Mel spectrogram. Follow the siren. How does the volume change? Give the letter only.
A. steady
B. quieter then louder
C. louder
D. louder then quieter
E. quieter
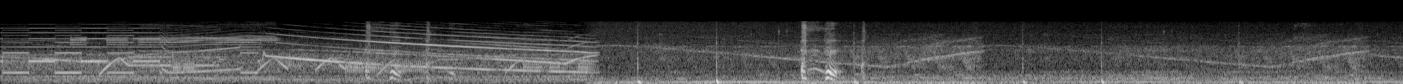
E.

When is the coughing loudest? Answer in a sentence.
The loudest moment of the coughing is at 8 seconds.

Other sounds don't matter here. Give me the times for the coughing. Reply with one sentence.
You can hear the coughing from 3.6 to 4.6 s and from 8.0 to 8.7 s.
